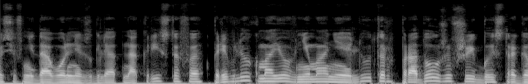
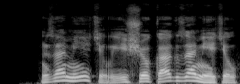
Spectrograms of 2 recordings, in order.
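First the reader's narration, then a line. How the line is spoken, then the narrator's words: Grumbling. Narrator (Russian): проворчал я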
